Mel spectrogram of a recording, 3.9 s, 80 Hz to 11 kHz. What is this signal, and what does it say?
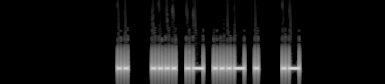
Morse code, heard as a keyed tone, about 34 wpm, 700 Hz. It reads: I HAVE A
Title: Sets of 3 Words 35wpm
